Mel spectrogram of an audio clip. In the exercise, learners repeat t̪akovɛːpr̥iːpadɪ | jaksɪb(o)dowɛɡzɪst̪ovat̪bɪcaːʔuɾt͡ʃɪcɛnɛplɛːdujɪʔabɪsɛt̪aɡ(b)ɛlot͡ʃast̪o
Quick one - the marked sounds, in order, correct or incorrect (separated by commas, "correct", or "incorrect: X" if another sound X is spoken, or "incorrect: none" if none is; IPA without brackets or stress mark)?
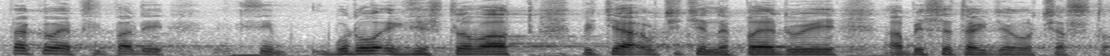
incorrect: u, incorrect: ɟ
